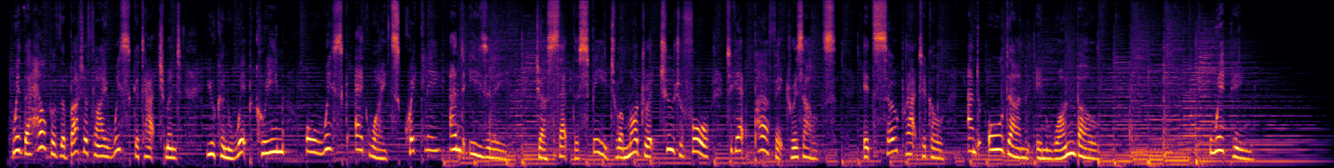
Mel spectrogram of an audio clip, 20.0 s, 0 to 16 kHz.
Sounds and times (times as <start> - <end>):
Music: 0.1 - 20.0
Speech: 0.2 - 16.5, 18.1 - 18.8.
